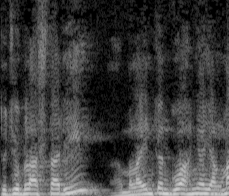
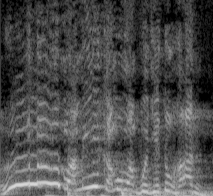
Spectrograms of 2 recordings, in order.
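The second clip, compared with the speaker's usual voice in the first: high, loud mock snap at Mami; husband blurting out at his wife, half-laughing; mock exasperated outburst; 10 semitones higher, 6 dB louder than usual. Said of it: "maki-maki, kita bilang".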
